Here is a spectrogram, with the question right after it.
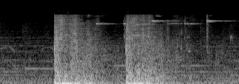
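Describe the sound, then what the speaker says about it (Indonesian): Two heavy gunshot blasts ring out about three-quarters of a second apart in a sniper duel between two women in a war film, each a loud sharp crack followed by a decaying echoing tail. "Baku tembak pun terjadi di antara dua wanita itu"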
